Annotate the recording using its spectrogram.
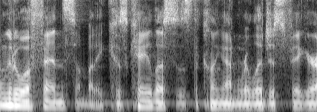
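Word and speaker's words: Kahless: Not Kais who has his name pronounced phonetically in the first five characters after his name on the Wikipedia page.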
